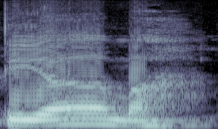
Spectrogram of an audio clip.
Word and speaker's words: কিয়ামাহ: যখন আমরা এখানে থেমে যাব, উচ্চারণটা হবে কিয়ামাহ।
